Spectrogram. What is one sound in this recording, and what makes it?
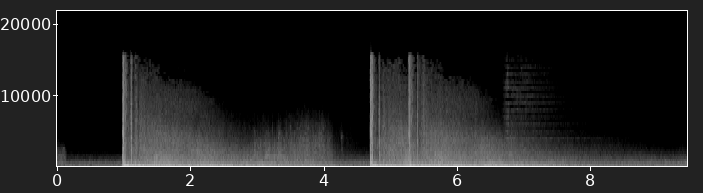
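Heavy guns fire with loud booms that rumble away slowly.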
